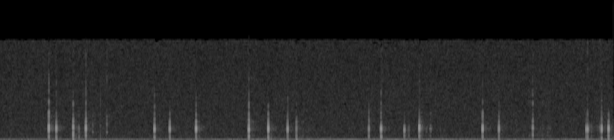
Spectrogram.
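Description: Long nails scratch the ornately carved relief on the back of an oval wooden hairbrush held up close to the mic. It makes a quick, irregular series of short, bright, dry ticks and scrapes over a quiet, low rumbling background.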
